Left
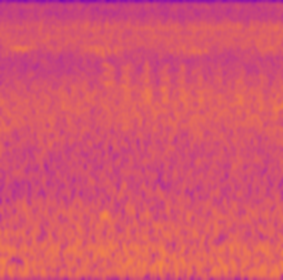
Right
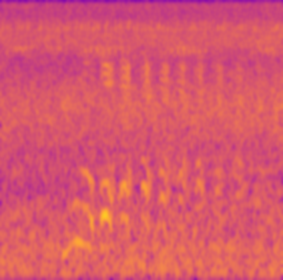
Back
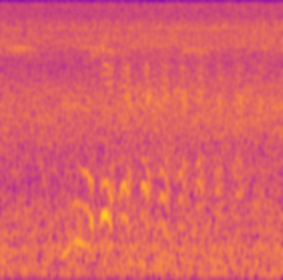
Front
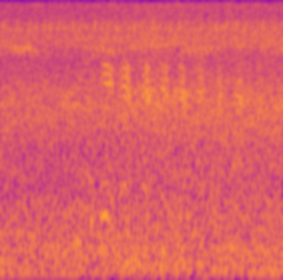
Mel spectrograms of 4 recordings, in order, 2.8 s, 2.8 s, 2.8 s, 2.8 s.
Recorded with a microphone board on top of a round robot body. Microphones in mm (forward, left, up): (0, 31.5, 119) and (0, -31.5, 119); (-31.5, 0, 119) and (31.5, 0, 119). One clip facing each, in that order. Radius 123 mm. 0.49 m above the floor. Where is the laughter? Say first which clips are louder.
Right 8 dB, back 9 dB; 125° right; by 2.8 s 130° right.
